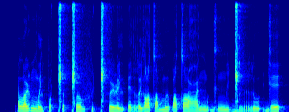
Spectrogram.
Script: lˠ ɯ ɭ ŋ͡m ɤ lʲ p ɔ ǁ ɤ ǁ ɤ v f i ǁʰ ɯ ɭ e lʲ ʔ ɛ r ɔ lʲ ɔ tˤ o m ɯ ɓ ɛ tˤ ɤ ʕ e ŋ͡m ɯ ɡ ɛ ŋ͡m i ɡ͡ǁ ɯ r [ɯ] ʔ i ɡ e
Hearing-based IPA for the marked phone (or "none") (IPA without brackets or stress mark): u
